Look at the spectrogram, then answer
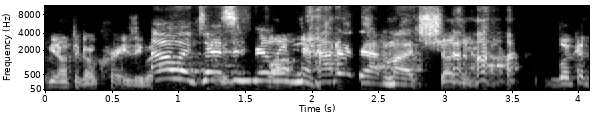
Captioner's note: laughing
